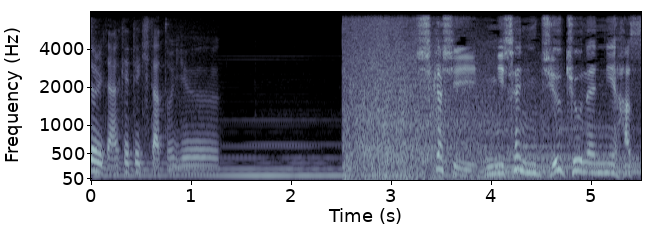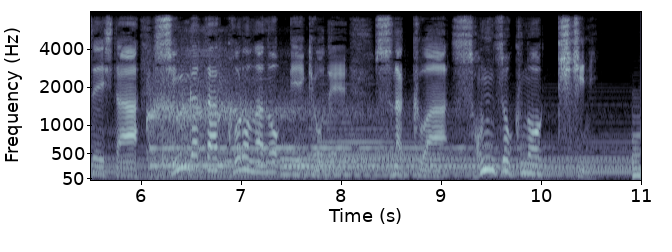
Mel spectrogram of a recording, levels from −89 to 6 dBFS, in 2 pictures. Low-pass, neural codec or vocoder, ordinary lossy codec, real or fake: 7.2 kHz; none; none; real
